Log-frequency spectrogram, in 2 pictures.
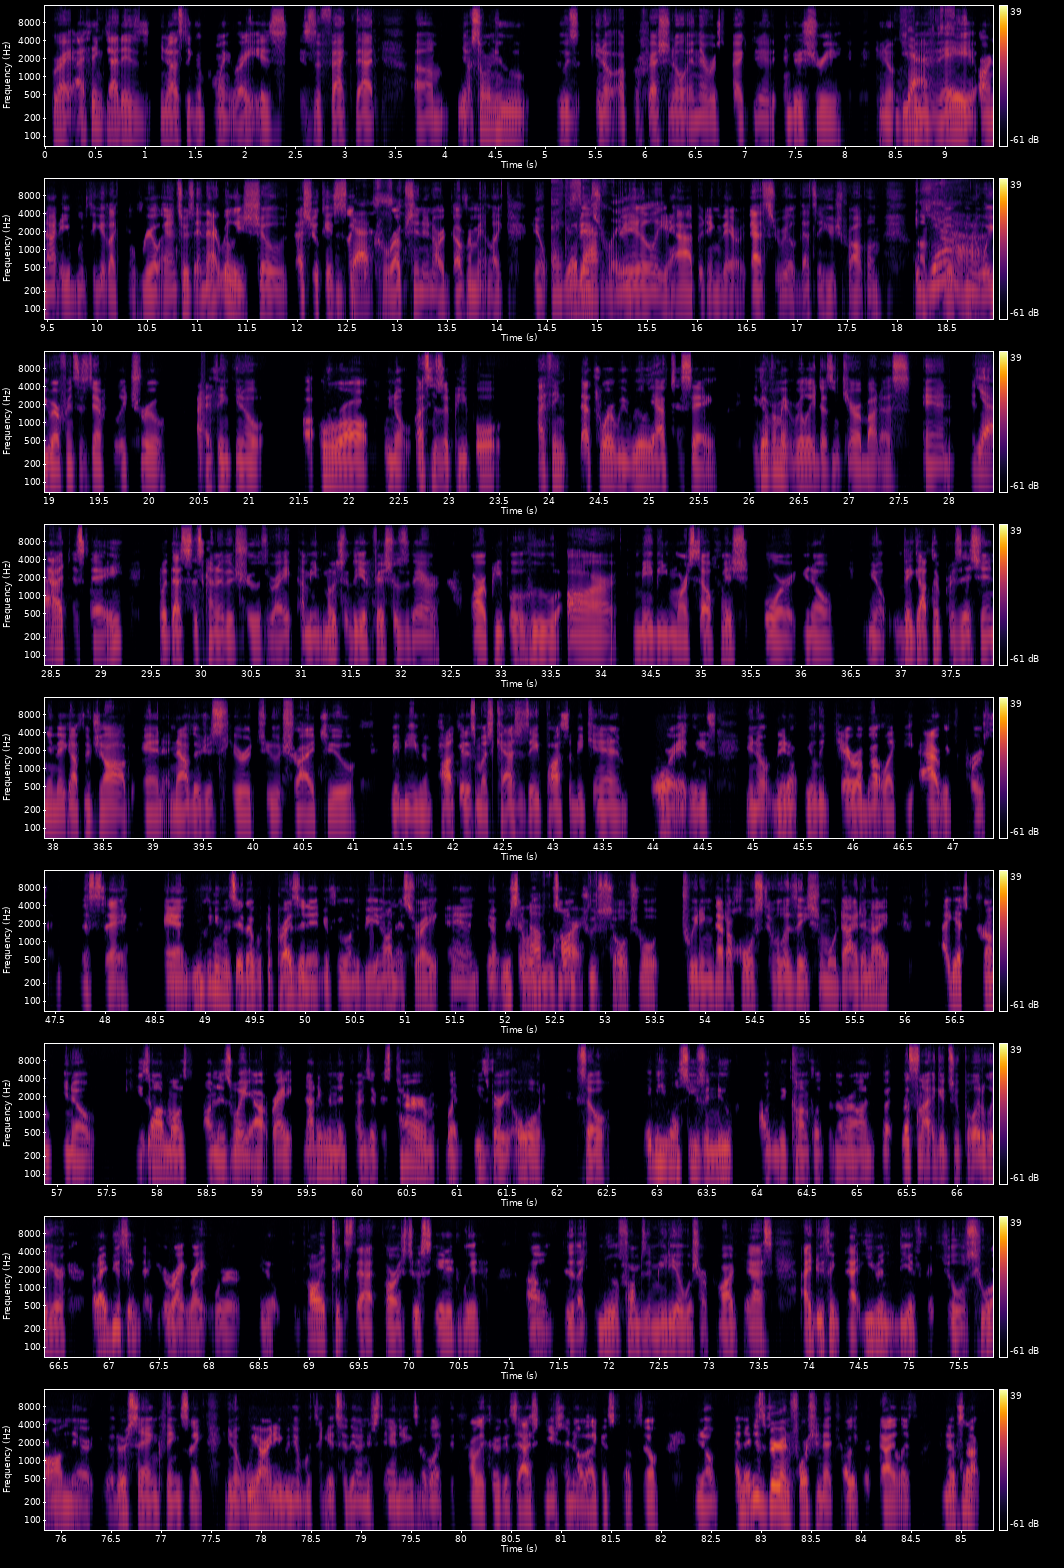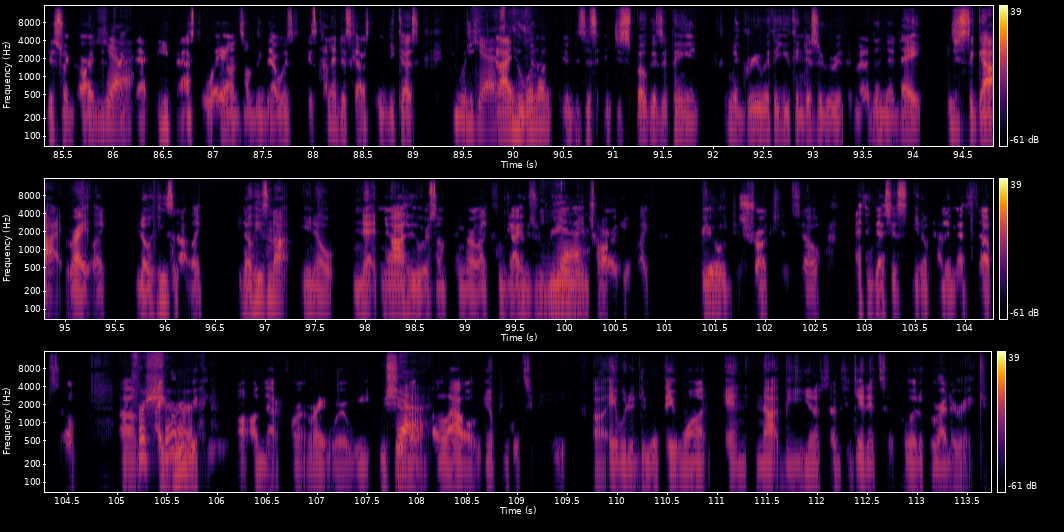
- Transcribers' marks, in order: tapping; stressed: "they"; distorted speech; stressed: "really"; other background noise
- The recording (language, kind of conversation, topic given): English, unstructured, Which recent celebrity interview or podcast episode did you enjoy the most, and why?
